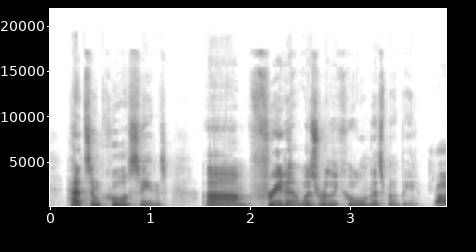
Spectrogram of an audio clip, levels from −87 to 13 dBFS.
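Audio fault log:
throughout: crude rate conversion; unfiltered linear interpolation, fitting a 32 to 44.1 kHz change, leaves an inharmonic fizz about 25 dB down on bright sounds.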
